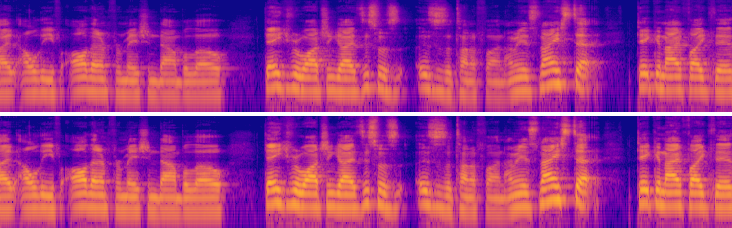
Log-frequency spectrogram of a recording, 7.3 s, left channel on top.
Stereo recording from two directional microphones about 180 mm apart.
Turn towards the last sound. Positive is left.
turn(degrees=-45)  # may be behind; listen again after turning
